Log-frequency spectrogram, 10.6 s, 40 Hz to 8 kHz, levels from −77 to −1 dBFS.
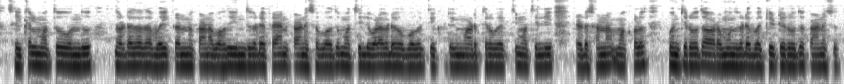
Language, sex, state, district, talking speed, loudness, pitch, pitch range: Kannada, male, Karnataka, Koppal, 175 wpm, -15 LUFS, 130 Hz, 125-130 Hz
